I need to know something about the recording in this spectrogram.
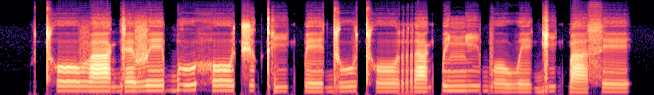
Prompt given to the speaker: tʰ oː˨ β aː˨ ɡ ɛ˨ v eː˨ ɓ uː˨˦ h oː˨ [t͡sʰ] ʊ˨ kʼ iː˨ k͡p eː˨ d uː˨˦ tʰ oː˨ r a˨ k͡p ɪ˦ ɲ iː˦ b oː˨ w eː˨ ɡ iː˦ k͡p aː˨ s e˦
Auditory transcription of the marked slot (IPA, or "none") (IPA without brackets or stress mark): t͡ʃ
